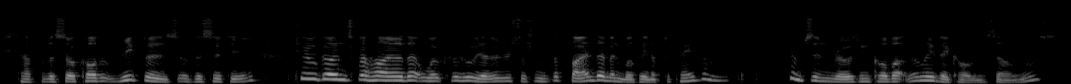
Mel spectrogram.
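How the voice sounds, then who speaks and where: Woman voicing a mellow, grumbling male private detective. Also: low voice, very animated, a little fast. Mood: matter-of-fact. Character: gruff, impatient male private detective fishing for information. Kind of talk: visual novel character voice, film noir dialogue.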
